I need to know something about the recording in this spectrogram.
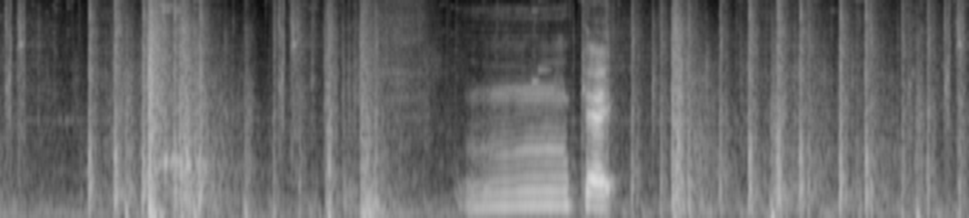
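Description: Video game gunshots fire in quick bursts.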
